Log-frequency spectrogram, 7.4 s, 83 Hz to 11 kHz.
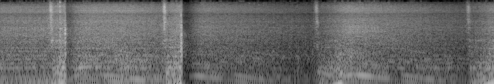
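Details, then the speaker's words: Subaru BRZ FA20 engine revving under load: sharp loud pops every couple of seconds, intake backfire/pre-detonation-like, worse under torque; cause found to be a missing direct injector seal. "Yeah, there's some pretty intense noises. So I've nailed it down to the engine. We're not quite sure exactly what it is, but it sounds very much like pre-detonation or like backfires from the intake."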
